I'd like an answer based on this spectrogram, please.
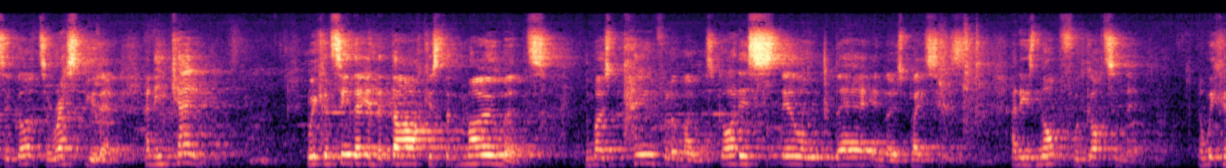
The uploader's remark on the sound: Streamed live at St Paul's Shadwell on Sunday, 23 April 2023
